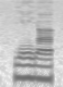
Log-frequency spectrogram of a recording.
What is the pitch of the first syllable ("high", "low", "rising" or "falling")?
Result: high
